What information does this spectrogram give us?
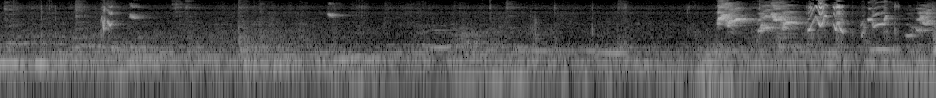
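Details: Morning chirping from a lutino lovebird. A few faint high notes come first, then a dense burst of loud, harsh, rapid chirps near the end.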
